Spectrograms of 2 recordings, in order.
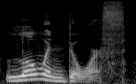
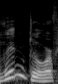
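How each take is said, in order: First: The name is said with three syllables. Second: The name is said with two syllables. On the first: The spelling was read letter by letter. The speaker calls it wrong. "he pronounced it Lohendorf" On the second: This is how the name is really pronounced. The speaker calls it right. "instead of saying Lindorf"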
